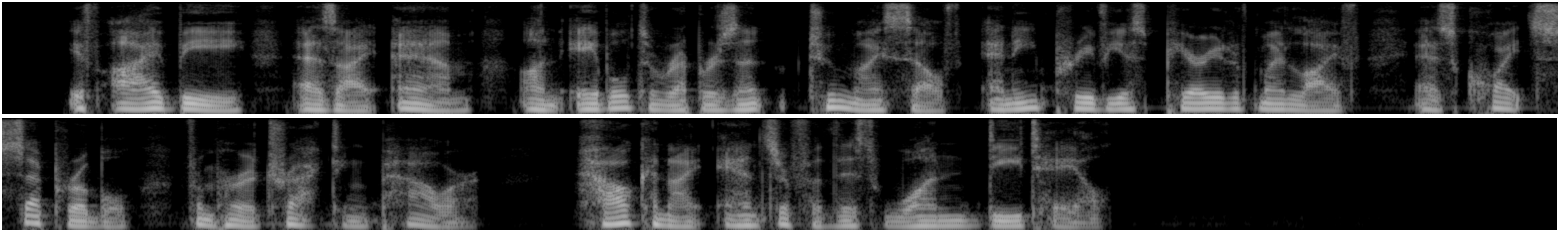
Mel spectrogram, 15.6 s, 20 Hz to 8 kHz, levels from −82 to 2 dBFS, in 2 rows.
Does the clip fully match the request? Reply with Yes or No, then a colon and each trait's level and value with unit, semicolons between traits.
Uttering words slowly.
Yes: slow, 125 wpm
